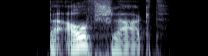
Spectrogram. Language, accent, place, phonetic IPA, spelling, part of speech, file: German, Germany, Berlin, [bəˈʔaʊ̯fˌʃlaːkt], beaufschlagt, verb, De-beaufschlagt.ogg
- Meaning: past participle of beaufschlagen - admitted; impinged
